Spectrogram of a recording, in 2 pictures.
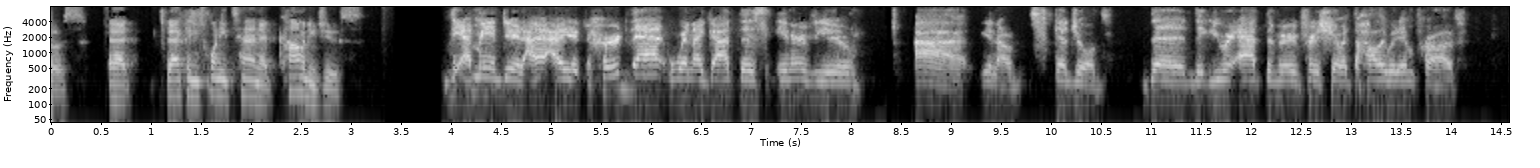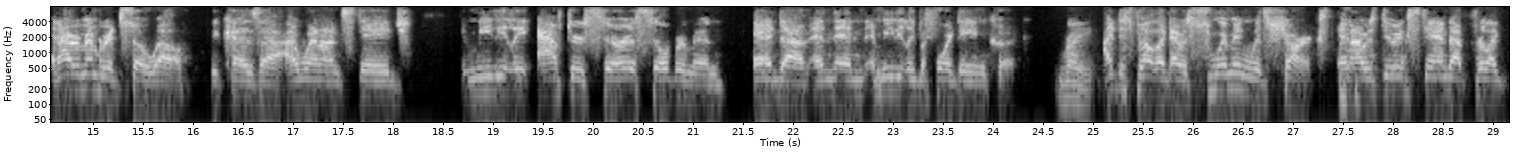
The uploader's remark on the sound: We reconnected in the summer of 2020 over Zoom in two separate conversations.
